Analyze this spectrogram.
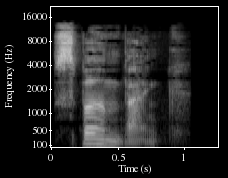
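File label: "sperm bank", English, British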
